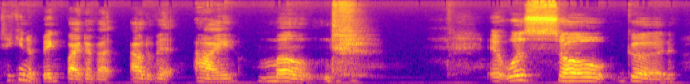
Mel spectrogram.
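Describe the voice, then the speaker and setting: A woman's voice: fairly low pitch, slow pace. A young woman reading her own story aloud as a book vlogger, with a dramatic, self-mocking delivery and amused asides.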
